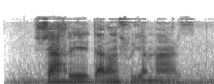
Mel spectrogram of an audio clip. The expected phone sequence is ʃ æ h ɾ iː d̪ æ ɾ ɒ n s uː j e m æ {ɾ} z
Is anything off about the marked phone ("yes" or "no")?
no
